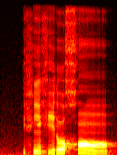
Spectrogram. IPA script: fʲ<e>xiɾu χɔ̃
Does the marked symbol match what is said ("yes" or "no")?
no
